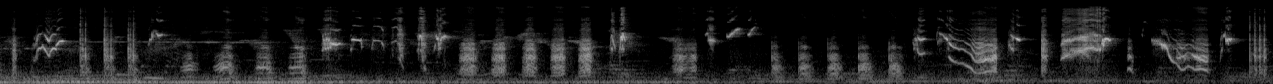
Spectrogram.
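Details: Adult male Javan myna performing a full varied song to tutor a young bird: rapid clicks, rattles, harsh squawks and whistled slurs in a long, rambling sequence.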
